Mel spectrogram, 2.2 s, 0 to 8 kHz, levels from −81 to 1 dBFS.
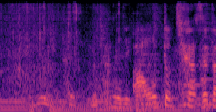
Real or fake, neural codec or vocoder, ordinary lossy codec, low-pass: fake; codec, 44.1 kHz, 7.8 kbps, Pupu-Codec; none; 7.2 kHz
